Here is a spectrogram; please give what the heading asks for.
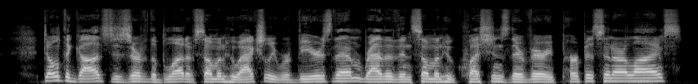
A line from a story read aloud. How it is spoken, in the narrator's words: Quatamok chuckled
